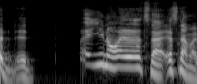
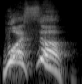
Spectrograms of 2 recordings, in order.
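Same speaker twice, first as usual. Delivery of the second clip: loud, high hollered entrance; big whooping greeting; shouted greeting; 10 semitones higher, 7 dB louder than usual. Acted. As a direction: burst in hollering hello. Acted entrance of R-Truth, calling out.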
